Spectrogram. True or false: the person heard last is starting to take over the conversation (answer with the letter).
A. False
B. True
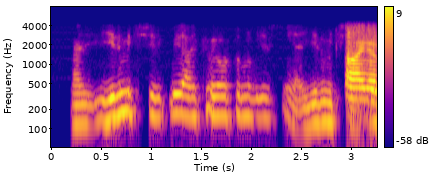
A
